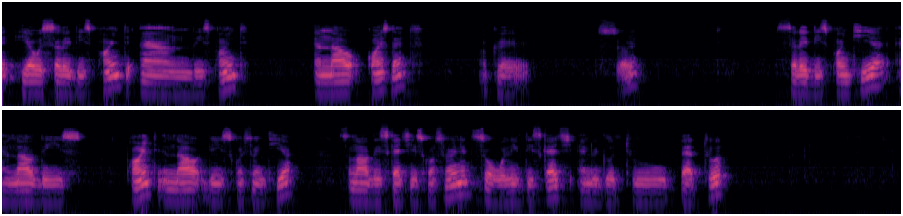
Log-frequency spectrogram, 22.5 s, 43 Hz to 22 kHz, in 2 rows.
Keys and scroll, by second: 21.2 alt+Tab.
